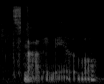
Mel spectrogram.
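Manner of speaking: hushed, voiceless correction; whispered aside. Acted. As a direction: drop to a whisper to correct the guess.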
